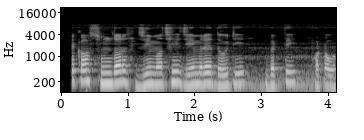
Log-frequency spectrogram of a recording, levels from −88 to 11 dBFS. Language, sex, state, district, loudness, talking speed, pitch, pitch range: Odia, male, Odisha, Malkangiri, -17 LUFS, 160 wpm, 170 Hz, 155-185 Hz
